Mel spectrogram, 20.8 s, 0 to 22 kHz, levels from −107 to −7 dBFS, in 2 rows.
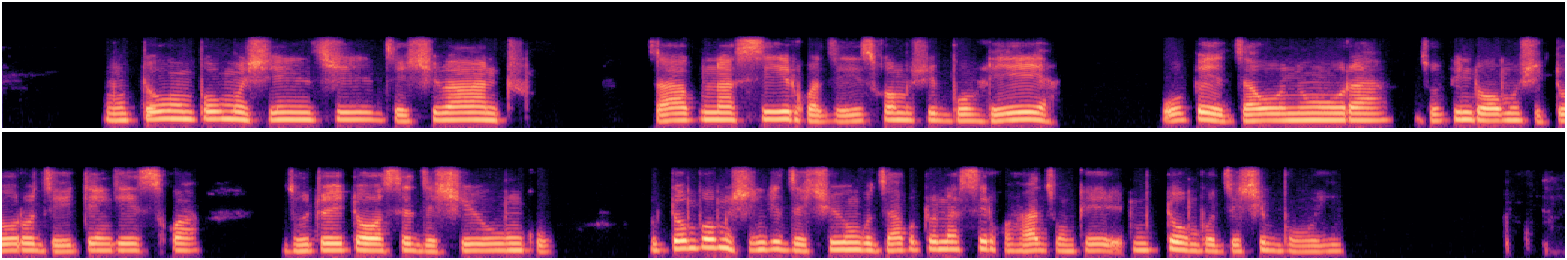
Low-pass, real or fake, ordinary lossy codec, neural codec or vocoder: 7.2 kHz; real; Opus, 16 kbps; none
